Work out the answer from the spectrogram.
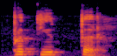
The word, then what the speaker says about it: प्रत्युत्तर: है, बोलिए तो जरा, प्रत्युत्तर, प्रत्युत्तर। उच्चारण में तो ई जैसा लग रहा है लेकिन फाइनली यह यू या है, या पे ऊ की मात्रा लगी है ना, फाइनली यह या है।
